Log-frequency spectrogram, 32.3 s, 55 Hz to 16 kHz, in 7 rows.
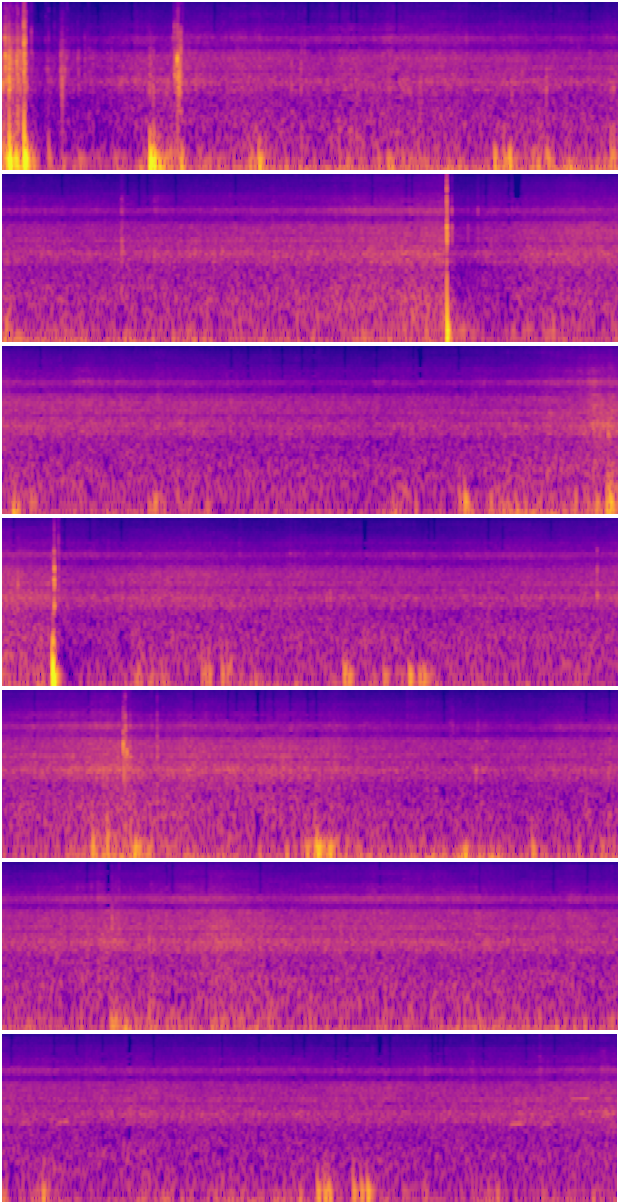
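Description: Rushing high-water whitewater rapids heard close up from a kayak, with water splashing and sloshing over the boat and camera. Sharp knocks break through about five times, at the very start, a second in, and near 8, 14 and 19 seconds in.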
